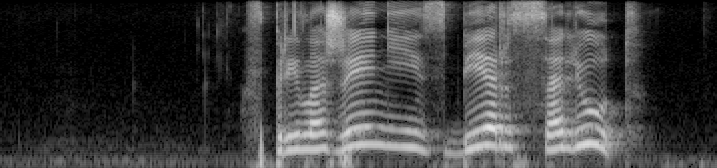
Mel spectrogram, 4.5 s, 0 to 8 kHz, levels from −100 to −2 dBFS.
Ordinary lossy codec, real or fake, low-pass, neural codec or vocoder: none; real; none; none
